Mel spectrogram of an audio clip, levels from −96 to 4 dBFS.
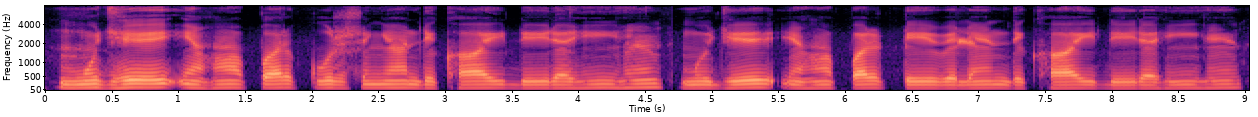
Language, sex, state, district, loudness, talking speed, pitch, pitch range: Hindi, male, Chhattisgarh, Bilaspur, -19 LUFS, 115 wpm, 115 Hz, 115-120 Hz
